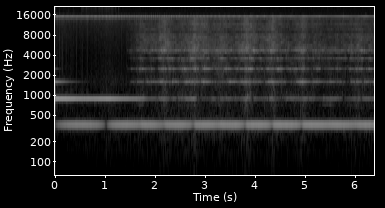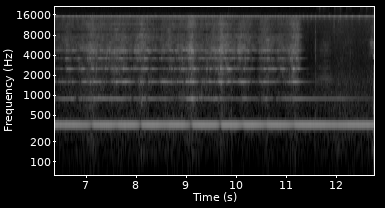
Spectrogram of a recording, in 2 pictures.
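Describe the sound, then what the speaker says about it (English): A quartz crystal singing bowl tuned to F sharp hums one steady, pure tone with bright overtones, ringing continuously and evenly with a faint pulsing shimmer, alone and fairly soft. "we call it a singing bowl because it's singing to you right now."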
